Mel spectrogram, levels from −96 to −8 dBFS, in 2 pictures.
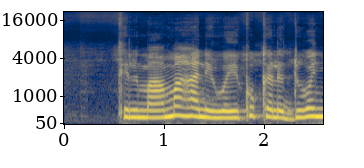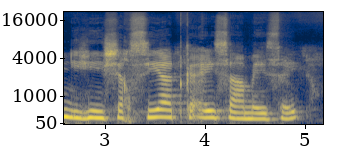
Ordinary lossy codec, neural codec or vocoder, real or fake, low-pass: none; codec, 44.1 kHz, 7.8 kbps, Pupu-Codec; fake; none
